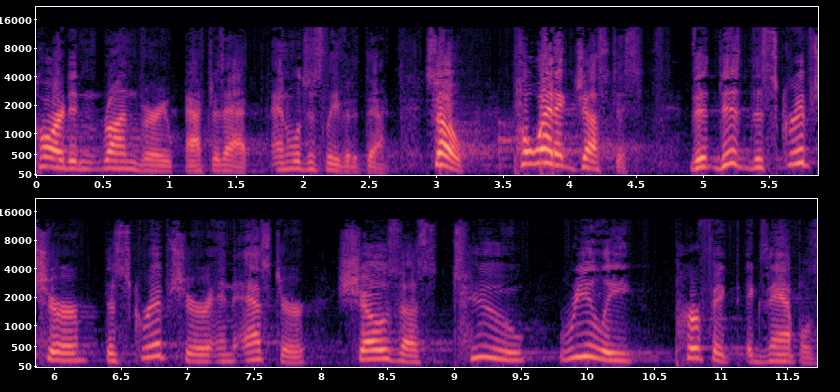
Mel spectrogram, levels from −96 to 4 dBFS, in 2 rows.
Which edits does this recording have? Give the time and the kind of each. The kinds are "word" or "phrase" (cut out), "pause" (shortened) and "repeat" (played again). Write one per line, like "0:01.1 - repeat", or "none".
0:01.0 - word
0:01.8 - word
0:03.5 - word
0:06.3 - pause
